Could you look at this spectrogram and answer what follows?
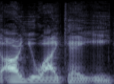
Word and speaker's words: Ruike: Maybe it's going to be the case that they'll get enough market saturation that you can say rake and people will think R-U-I-K-E.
